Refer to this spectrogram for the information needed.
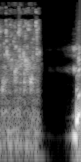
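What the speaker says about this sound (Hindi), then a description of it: "पानी सुनने में आपको बहुत पीसफुल लगता है?" Water splashing or pouring in a short close burst, then a brief silence and a liquid plop.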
